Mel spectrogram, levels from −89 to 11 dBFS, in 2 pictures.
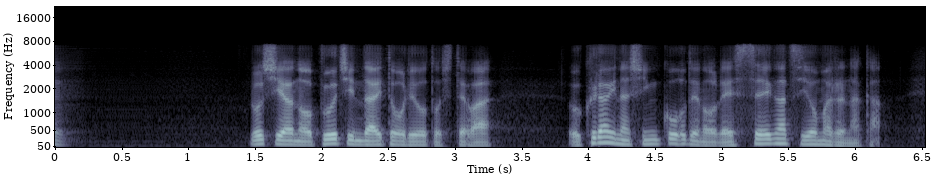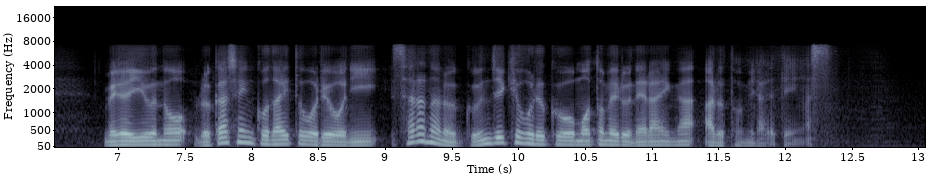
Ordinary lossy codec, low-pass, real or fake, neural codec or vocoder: none; 7.2 kHz; fake; codec, 16 kHz, about 1 kbps, DyCAST, with the encoder's durations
